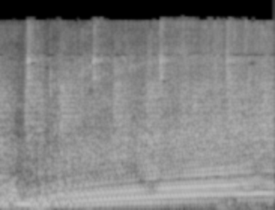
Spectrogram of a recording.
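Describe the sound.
A car engine sound effect, loud and alone: the engine revs up steadily, its growl rising in pitch throughout.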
